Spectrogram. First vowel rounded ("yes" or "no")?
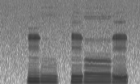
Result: yes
